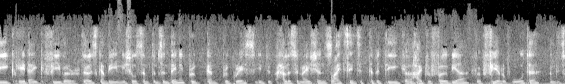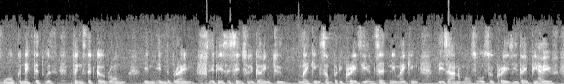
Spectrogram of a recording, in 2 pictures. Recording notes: Health Chat is a live call-in program that addresses health issues of interest to Africa. The show puts listeners directly in touch with guest medical professionals.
